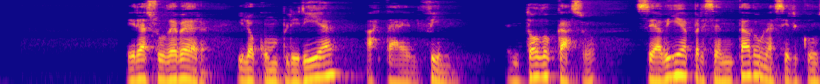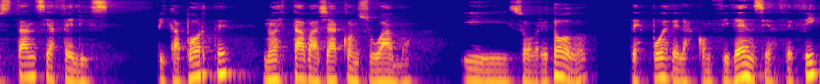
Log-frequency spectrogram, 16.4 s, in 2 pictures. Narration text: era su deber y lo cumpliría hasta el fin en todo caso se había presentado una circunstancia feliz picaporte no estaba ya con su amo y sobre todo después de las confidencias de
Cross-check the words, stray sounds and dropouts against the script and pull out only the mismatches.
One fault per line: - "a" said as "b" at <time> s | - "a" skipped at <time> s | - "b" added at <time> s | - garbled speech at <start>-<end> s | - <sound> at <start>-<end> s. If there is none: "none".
none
